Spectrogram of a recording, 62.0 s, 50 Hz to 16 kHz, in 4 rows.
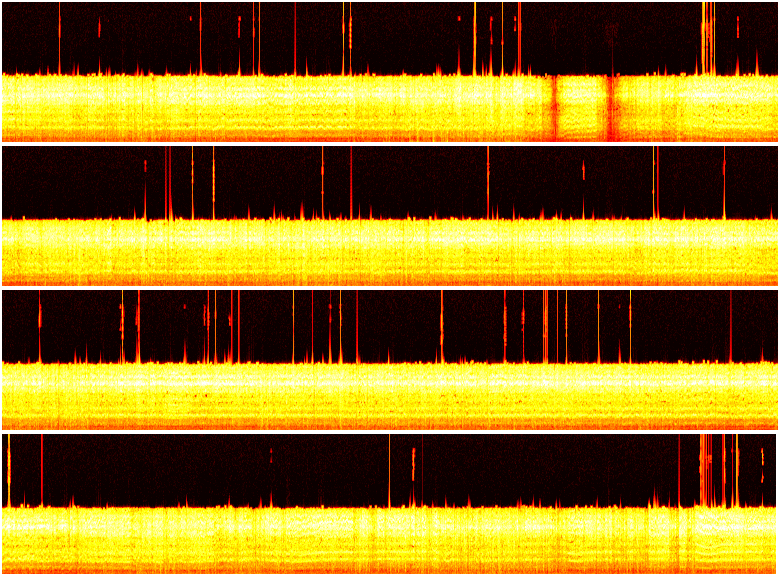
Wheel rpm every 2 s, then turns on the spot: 230, 230, 230, 220, 220, 170, 130, 220, 210, 230, 230, 240, 230, 230, 210, 200, 220, 220, 230, 220, 240, 230, 230, 230, 220, 220, 220, 230, 230, 230, 230.
none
